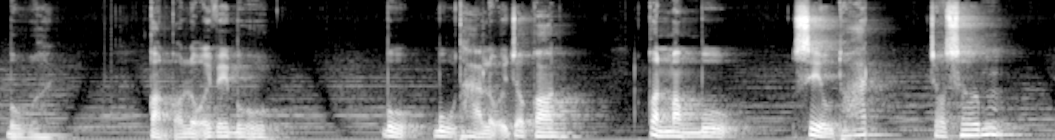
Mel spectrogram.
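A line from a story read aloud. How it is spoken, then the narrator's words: Muttered. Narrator (Vietnamese): ông lẩm bẩm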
